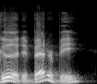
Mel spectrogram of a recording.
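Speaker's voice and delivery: ordinary talk, nothing marked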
